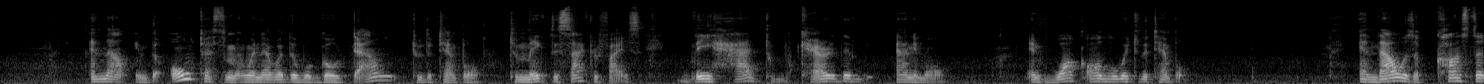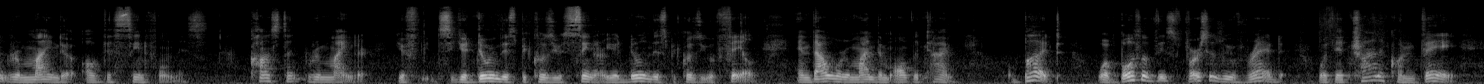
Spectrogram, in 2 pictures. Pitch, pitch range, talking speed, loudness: 110 Hz, 105-130 Hz, 155 wpm, -29 LUFS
